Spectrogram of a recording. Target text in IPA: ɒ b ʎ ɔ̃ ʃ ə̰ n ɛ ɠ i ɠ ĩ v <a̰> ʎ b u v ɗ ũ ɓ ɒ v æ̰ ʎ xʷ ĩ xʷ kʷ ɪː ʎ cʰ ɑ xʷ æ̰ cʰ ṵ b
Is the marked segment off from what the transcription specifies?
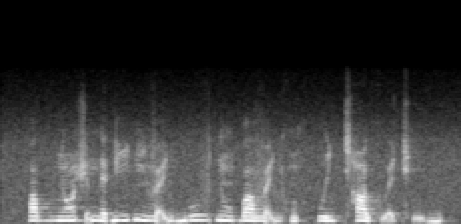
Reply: yes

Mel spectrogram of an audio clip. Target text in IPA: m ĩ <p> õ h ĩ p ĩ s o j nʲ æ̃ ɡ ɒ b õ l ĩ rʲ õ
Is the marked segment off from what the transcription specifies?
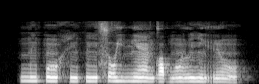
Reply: no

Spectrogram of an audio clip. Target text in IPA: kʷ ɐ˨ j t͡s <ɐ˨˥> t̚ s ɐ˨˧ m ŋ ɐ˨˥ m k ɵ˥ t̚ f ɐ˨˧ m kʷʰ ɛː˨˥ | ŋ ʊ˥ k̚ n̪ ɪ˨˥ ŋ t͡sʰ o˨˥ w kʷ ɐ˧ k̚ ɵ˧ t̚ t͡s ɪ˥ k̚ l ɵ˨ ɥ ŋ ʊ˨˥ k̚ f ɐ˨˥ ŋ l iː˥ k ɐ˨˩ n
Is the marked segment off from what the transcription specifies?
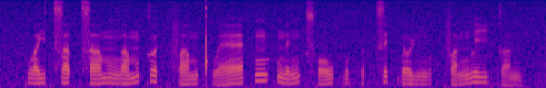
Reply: no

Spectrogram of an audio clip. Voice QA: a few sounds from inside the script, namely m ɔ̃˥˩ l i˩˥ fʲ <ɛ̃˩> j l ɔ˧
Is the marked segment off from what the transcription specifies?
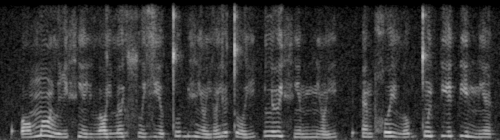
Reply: no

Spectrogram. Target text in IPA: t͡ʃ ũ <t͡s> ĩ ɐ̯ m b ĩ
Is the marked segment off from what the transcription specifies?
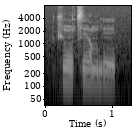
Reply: no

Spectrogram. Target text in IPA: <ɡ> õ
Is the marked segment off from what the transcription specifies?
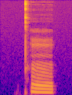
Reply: yes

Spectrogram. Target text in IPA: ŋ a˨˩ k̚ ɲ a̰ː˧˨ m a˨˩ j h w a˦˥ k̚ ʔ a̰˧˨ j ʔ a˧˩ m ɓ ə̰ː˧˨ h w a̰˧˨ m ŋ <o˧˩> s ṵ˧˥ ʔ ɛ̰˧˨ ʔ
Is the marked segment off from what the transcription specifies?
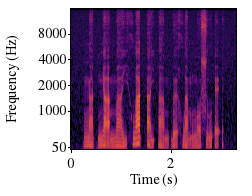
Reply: yes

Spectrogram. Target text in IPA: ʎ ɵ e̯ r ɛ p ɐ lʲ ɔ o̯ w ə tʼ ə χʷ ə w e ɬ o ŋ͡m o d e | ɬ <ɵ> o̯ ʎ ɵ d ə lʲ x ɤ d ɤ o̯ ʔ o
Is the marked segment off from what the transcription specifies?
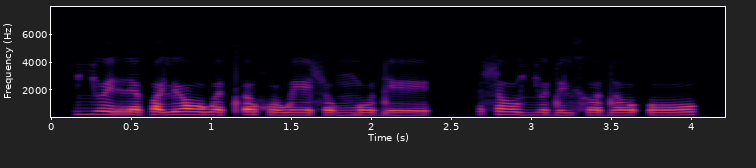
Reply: yes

